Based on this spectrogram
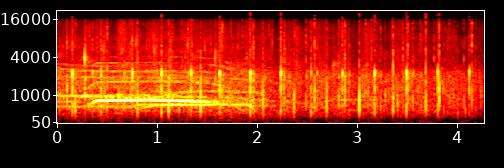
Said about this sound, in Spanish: ¡Aplauso, por favor!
